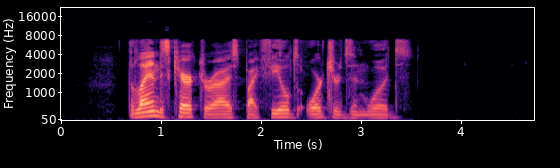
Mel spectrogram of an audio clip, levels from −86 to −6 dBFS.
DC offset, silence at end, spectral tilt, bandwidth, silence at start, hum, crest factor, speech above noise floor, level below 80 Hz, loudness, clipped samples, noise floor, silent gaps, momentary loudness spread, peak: under 0.1%; 1.25 s; -3 dB/octave; 10 kHz; 0.7 s; none; 24 dB; 39 dB; -68 dBFS; -24 LUFS; under 0.1%; -64 dBFS; none; 14 LU; -2 dBFS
